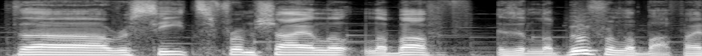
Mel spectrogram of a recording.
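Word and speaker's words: LaBeouf: the buff is pronounced la buff it means in in french it means the beef the beef yeah and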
